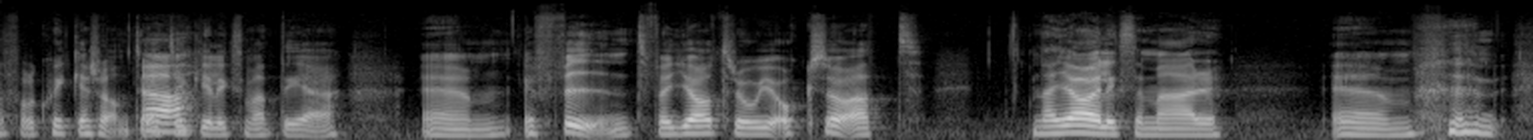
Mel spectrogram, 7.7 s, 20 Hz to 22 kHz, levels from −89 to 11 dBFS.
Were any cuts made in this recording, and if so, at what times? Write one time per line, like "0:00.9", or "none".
none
